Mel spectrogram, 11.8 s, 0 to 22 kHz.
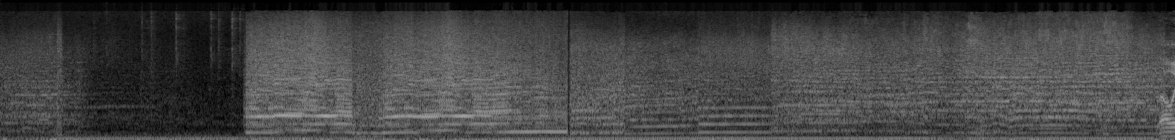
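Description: Onboard race car engine in a racing game set in the 1979 DRM Division 2 round at Bergischer, loud sustained revving with rising and falling pitch through gear changes, close and continuous after a quieter start.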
